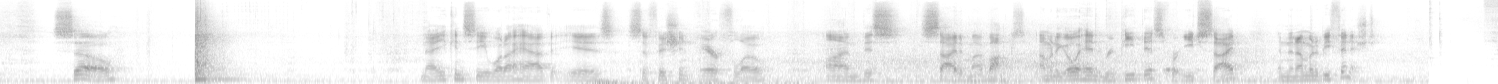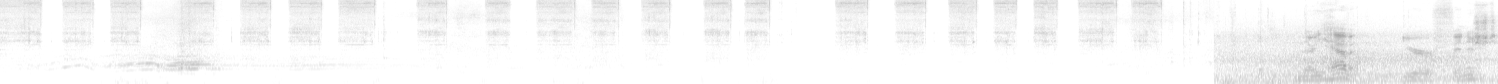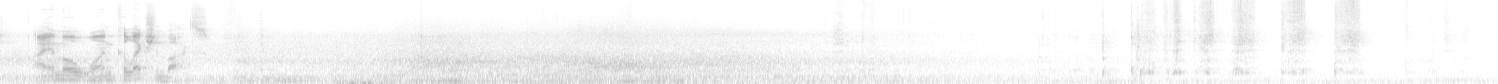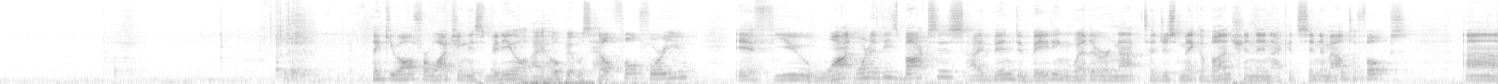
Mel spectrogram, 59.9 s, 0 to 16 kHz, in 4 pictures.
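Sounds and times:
cordless drill boring wood: 14.8 - 16.4, 17.0 - 22.7, 23.4 - 26.6.

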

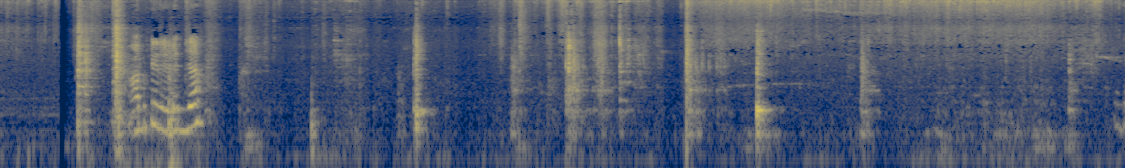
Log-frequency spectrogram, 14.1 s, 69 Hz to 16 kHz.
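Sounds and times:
faint sizzle: 6.0 - 14.0
metal spoon clinking on pan: 12.8 - 14.0.

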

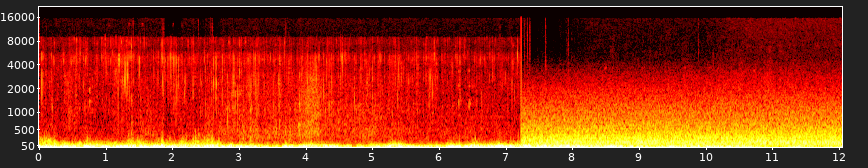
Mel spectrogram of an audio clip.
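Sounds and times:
faint crackles: 0.0 - 8.1
lava flow deep rumble: 0.0 - 12.0.

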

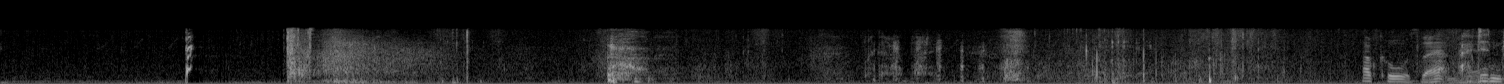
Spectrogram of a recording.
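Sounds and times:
shotgun blast: 2.8 - 4.6.

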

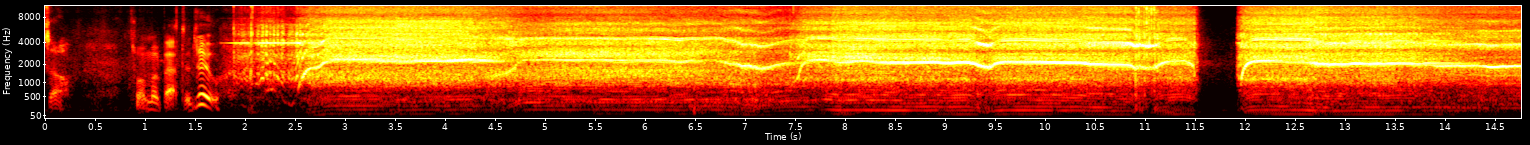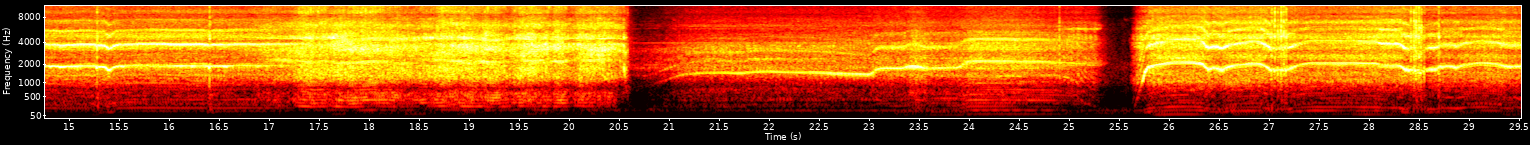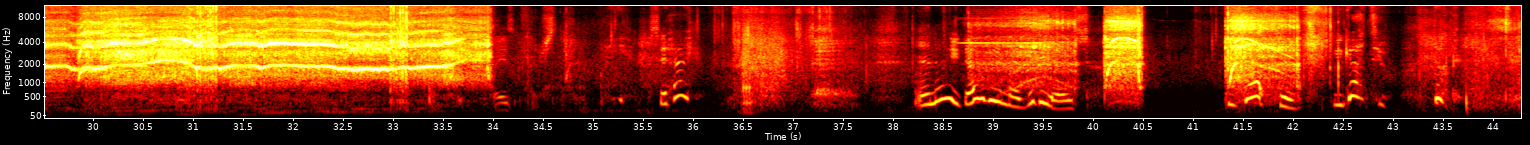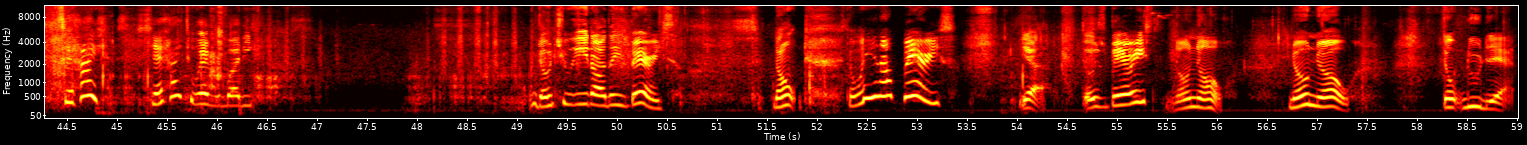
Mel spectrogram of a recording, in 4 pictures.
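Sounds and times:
power drill boring into wood: 1.8 - 34.1, 38.2 - 40.6, 41.3 - 42.5.

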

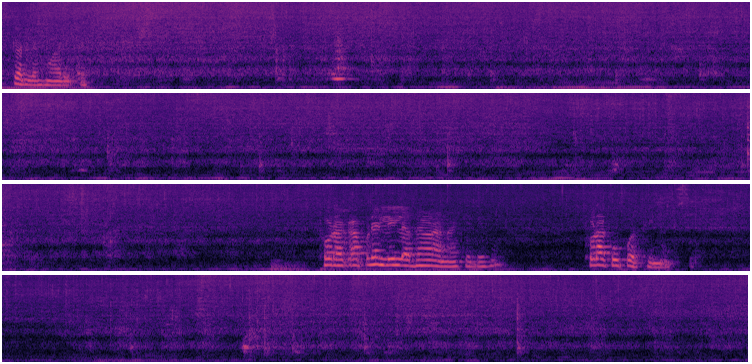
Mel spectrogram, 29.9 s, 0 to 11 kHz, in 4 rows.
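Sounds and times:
food sizzling in hot oil: 0.0 - 29.9
spatula scraping and tapping pan: 1.8 - 3.9.

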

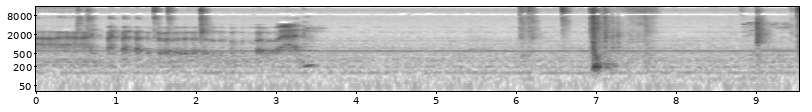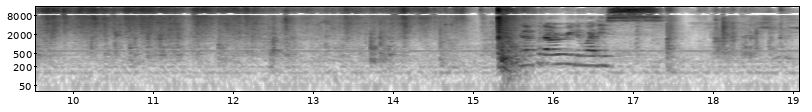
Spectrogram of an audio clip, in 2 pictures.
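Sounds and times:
faint steady hum: 0.0 - 19.0
paper wrapping rustling: 9.5 - 15.8.

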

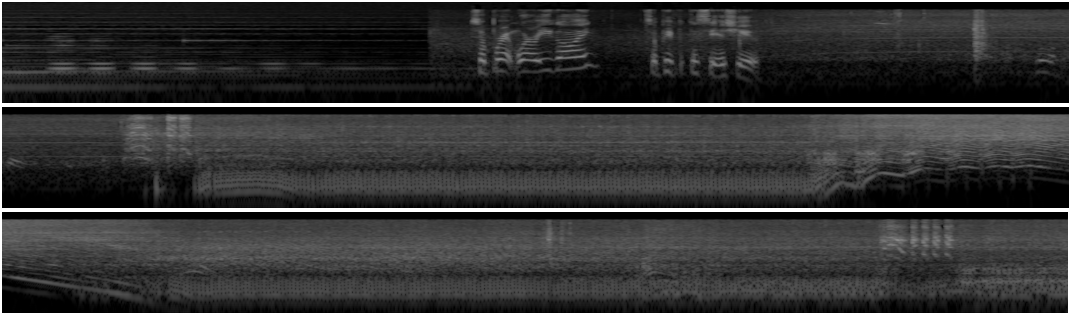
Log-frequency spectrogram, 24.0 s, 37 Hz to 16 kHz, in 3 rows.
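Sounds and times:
motorcycle engine idling: 7.7 - 14.2, 17.1 - 24.0.

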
